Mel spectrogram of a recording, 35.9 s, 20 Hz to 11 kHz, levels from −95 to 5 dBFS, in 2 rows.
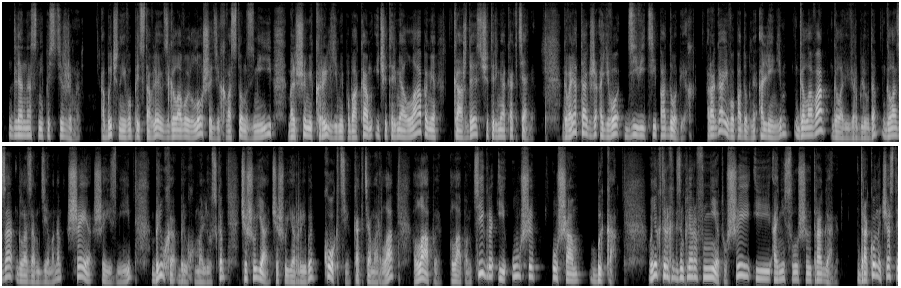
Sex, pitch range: male, 110-150 Hz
